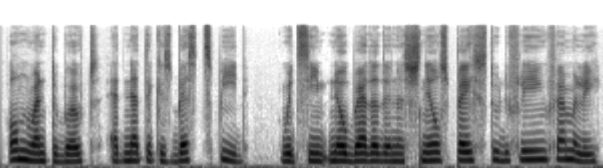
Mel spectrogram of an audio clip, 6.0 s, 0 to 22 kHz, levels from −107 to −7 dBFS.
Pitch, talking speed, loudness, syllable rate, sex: 185 Hz, 200 wpm, -18 LUFS, 4.8 syllables/s, female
